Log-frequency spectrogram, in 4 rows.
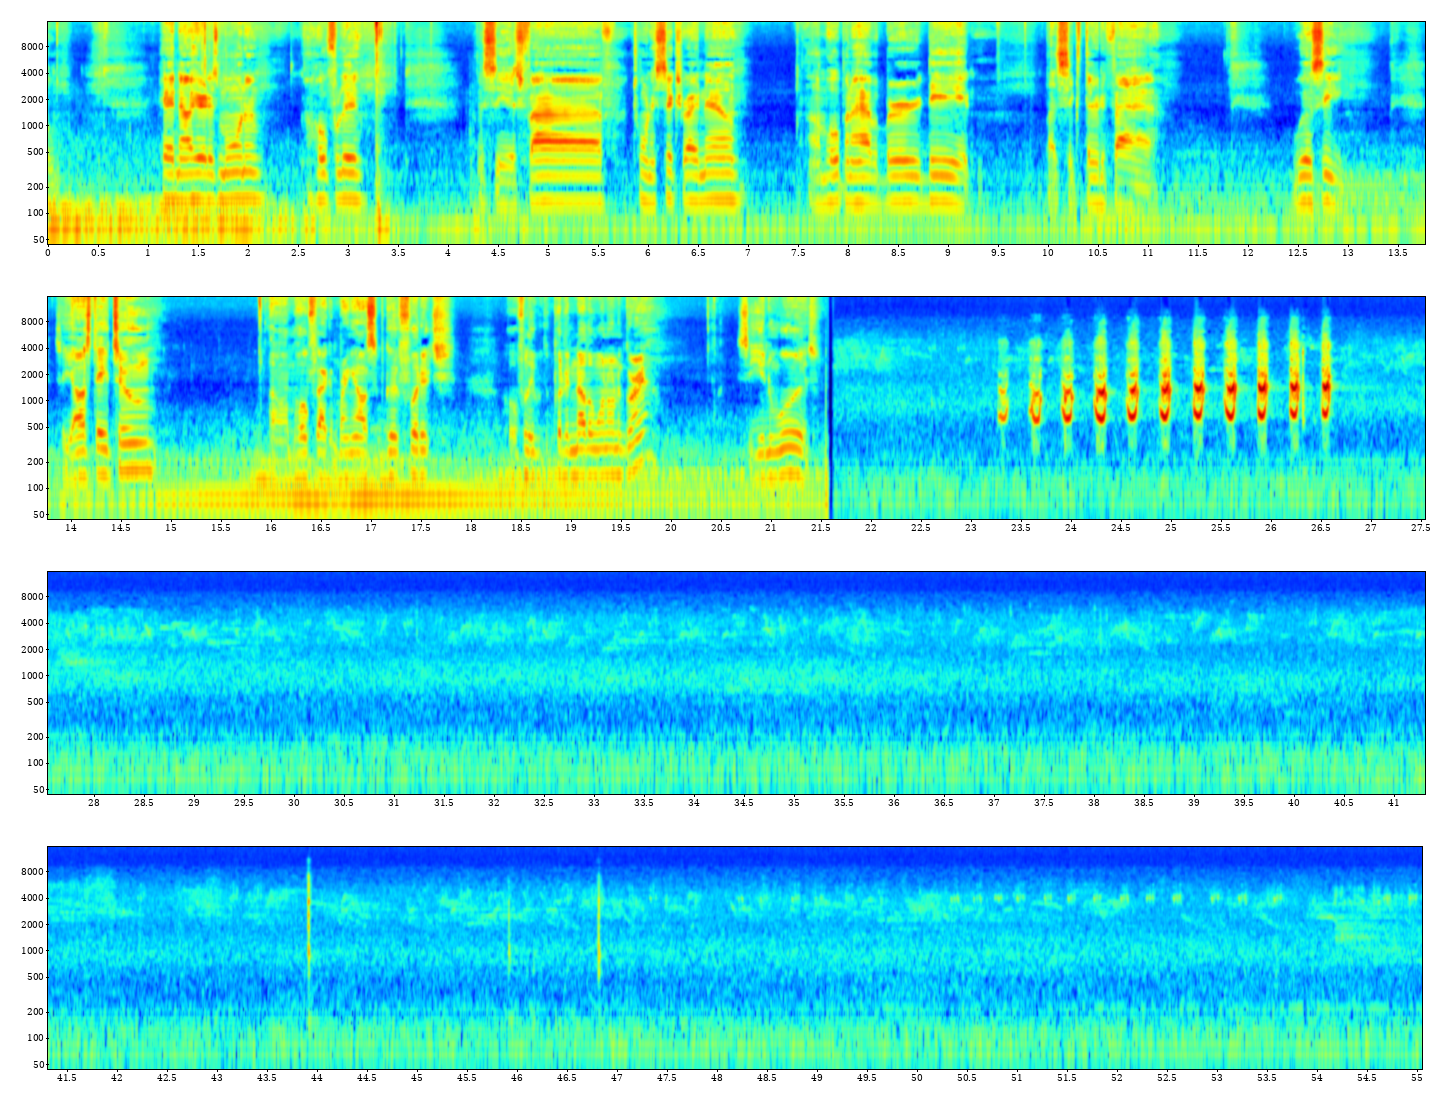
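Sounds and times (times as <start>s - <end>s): turkey yelps: 23.3s - 26.7s
faint ticks: 46.7s - 47.0s.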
